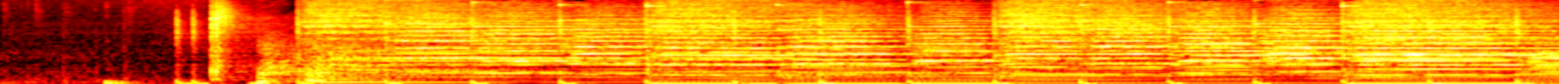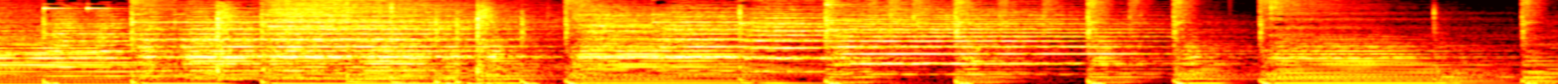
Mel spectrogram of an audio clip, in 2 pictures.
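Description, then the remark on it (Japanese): An instrumental intro to the Izu Ito High School song plays loud and full, with sustained chords, a deep bass line and bright ringing high notes, steady throughout and no voices yet. “特に、まあ、伊豆伊藤高校さんの場合ですねこのね言葉ですね、えー、これが非常に特徴的なんで、はい、えー、っともしよかったら先にこれを聞いていただいて、はい、話をしたいなと思ってますがいかがでしょうか。”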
